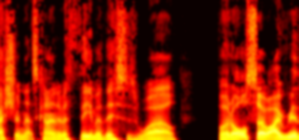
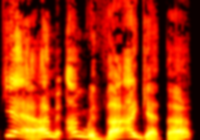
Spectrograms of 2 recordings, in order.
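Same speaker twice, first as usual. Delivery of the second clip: higher, lightly voiced smug viewer; mock smug agreement; 10 semitones higher than usual.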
